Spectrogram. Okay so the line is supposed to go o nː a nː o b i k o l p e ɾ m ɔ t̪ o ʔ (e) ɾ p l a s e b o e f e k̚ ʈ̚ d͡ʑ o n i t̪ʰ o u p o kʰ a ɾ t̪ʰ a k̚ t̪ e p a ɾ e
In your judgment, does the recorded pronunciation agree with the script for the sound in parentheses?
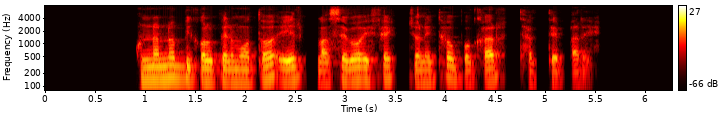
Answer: yes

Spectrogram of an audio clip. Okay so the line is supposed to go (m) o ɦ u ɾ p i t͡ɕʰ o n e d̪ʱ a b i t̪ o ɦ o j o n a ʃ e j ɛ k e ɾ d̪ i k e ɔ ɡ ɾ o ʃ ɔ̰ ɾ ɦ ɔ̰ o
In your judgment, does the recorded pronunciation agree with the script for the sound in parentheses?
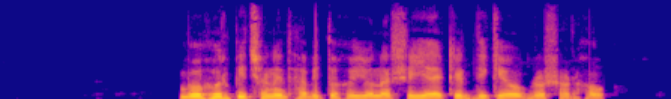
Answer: no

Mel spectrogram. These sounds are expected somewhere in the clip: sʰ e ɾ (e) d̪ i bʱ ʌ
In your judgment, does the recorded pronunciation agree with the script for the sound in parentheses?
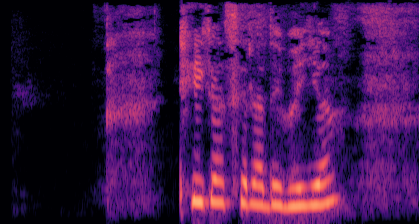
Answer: no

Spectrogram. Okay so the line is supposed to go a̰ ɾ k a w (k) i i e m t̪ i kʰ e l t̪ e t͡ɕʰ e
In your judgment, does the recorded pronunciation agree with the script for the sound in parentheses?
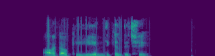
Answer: yes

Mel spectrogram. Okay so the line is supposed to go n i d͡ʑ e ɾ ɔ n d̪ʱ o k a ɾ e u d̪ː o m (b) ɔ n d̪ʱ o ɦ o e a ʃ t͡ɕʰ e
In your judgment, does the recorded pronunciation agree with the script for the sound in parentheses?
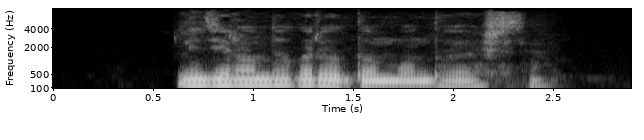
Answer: yes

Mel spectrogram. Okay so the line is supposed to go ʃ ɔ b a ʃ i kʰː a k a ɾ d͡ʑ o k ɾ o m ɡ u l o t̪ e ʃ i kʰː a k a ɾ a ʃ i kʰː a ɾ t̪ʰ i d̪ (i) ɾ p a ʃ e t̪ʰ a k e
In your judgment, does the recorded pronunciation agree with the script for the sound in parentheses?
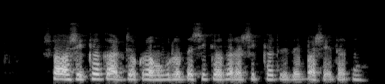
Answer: no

